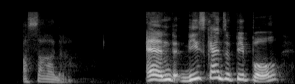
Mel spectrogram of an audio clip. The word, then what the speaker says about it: Asana: And she pipes up and says, "Um, it's pronounced Asana."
